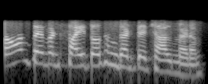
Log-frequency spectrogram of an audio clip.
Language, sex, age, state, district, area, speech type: Telugu, female, 60+, Andhra Pradesh, Chittoor, rural, conversation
